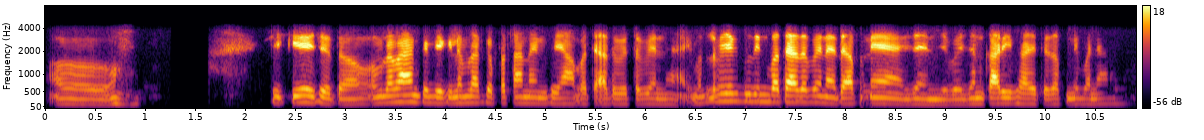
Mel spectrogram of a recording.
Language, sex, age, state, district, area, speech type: Maithili, female, 30-45, Bihar, Madhepura, rural, conversation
